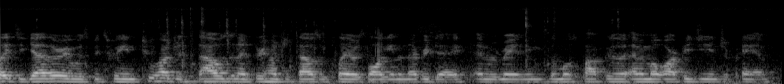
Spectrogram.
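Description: A man speaks at a moderate pace in a monotone, flat intonation, with audible room echo and noticeable background noise. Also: medium pitch for a man, hardly any pauses. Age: 20s. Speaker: Twitch streamer and podcaster. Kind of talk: casual chat.

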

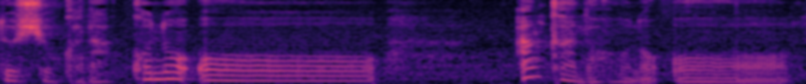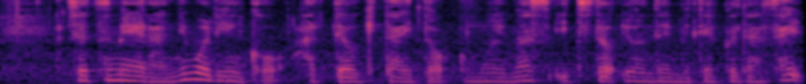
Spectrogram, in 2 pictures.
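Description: A very deep, low female voice, somewhat breathy, with a dark, mellow tone. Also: ordinary pitch variation, moderate pace. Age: 40s. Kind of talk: casual solo monologue.

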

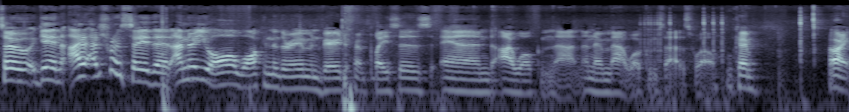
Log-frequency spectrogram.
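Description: Speaking with an American accent, a man has a normal speaking voice at fairly high pitch. He goes at a fairly quick pace with lively intonation. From US South, Memphis, Tennessee. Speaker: pastor. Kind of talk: sermon.

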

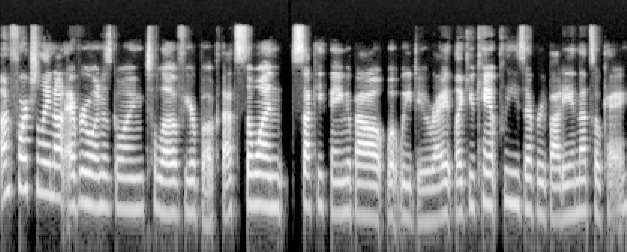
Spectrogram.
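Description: This woman has a normal speaking voice, medium in pitch, with ordinary pitch variation at a moderate pace. The sound is dry and close with no echo, over a quiet background. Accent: American. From US South, Georgia. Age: 20s. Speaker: author and editor. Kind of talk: casual interview.

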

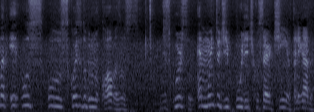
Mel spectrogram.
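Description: Noticeable background noise accompanies a man talking at a moderate pace. His pitch is high and his intonation lively. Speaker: podcast co-host. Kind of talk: casual chat. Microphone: cheap Samsung earphone mic.

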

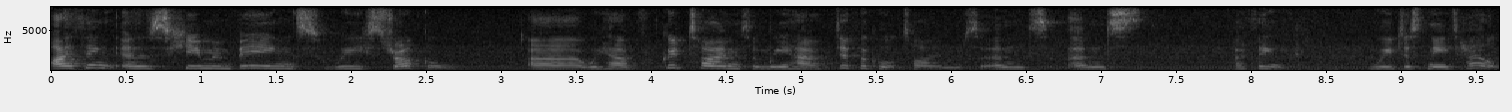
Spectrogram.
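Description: Speaking fairly slowly with long, frequent pauses, a woman with an English accent uses a fairly high pitch and ordinary pitch variation. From England. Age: 40s. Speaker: installation artist. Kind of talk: casual interview. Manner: halting, many fillers.

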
